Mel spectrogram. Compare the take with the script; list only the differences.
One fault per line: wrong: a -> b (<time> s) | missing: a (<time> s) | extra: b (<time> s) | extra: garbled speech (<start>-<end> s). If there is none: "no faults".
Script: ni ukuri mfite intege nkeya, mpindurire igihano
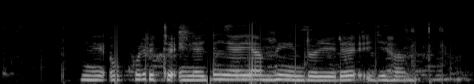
no faults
